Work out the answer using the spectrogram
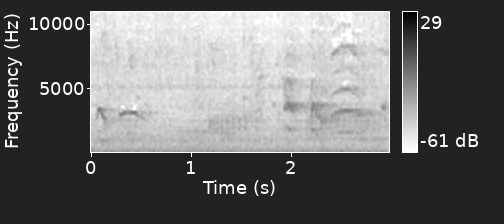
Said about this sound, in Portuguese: o Bentinho está cantando, olha. E ele fala, e ele repete, bem te vi, bem te vi, bem te vi.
